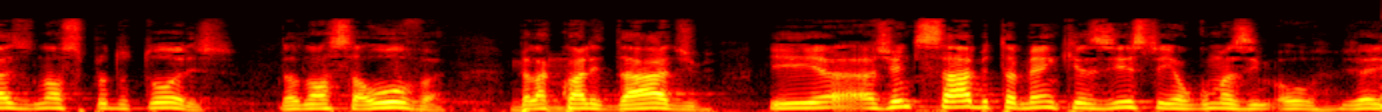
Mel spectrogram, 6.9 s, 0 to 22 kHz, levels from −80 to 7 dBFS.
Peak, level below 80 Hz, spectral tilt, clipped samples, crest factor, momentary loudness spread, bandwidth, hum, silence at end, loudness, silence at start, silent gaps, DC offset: -2 dBFS; -40 dBFS; -6 dB/octave; under 0.1%; 14 dB; 10 LU; 11.5 kHz; none; 0 s; -17 LUFS; 0 s; none; under 0.1%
